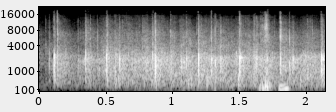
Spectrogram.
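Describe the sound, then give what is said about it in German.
A live audience at a German quiz-style show gives light applause: scattered individual claps pop out of a modest, uneven patter of hands that stays at a steady, moderate level. “Und dann als nächste Frage von Sarah, die gefragt hat, ob diese Frage 100 Likes wert ist. Euer Applaus.”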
